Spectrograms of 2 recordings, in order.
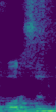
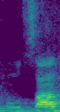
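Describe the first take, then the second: First: "फोर्सेस" with an "e" in the last syllable; "फोर्सेस" ending on a "ses" sound, without a long "aa"; variant pronunciation. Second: "फोर्सास" with a long "aa" in the last syllable; "फोर्सास" ending on an open "saas" sound; variant pronunciation. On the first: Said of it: "कुछ लोग फोर्सेस बोलते हैं". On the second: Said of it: "कुछ लोग फोर्सास बोलते हैं". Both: Shown as a demonstration.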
